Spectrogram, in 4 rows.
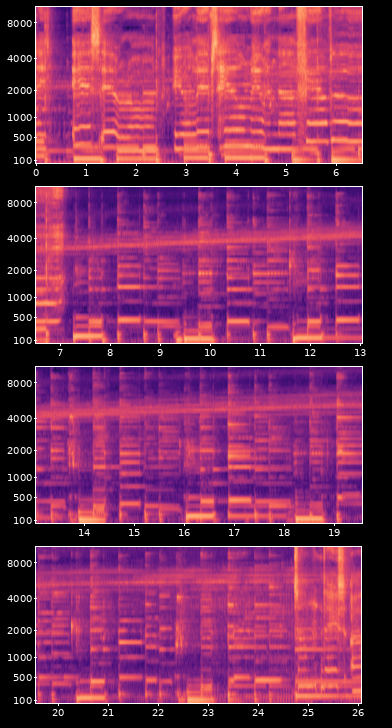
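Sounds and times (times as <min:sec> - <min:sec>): low bass notes: 0:00.0 - 0:04.6
acoustic guitar picking: 0:00.0 - 0:26.0.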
